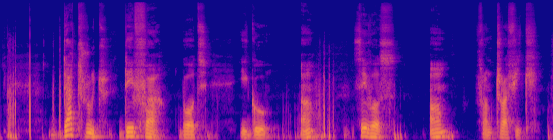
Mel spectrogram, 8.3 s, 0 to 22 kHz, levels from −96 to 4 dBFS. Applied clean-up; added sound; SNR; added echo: none; none; none; none.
